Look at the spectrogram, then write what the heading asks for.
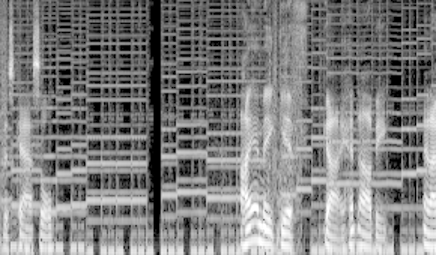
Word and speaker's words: GIF: become an accepted usage the reason that I am a proponent of a hard G for GIF is because if you look at all near neighbor words to it now I don't say that somebody gave me a Christmas gift they gave me a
